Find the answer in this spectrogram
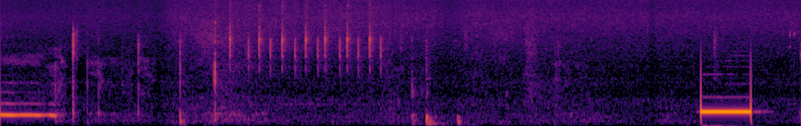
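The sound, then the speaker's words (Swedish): A telephone busy signal heard when calling a phone number: a loud, steady mid-pitched beep lasting about half a second, following a run of quick, evenly spaced clicks and faint breathy sounds. “Men jag testade ringa det här numret som vi fick igår och eh, då var det bara upptaget.”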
